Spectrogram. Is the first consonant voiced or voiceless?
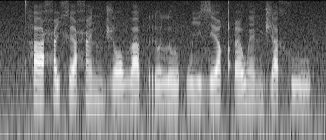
voiceless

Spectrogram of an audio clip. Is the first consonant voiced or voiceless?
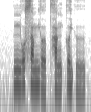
voiced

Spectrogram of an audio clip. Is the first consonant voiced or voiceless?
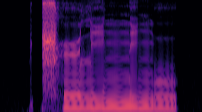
voiceless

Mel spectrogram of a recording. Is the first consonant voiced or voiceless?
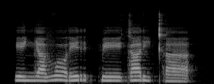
voiced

